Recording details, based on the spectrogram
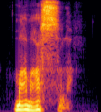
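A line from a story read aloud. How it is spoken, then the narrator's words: Soft. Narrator (Chinese): 他轻声说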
